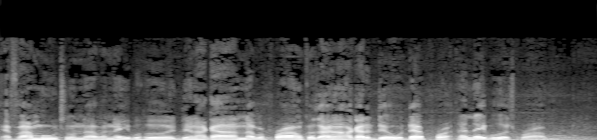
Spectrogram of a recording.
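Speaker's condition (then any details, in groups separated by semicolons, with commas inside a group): No condition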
